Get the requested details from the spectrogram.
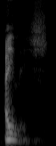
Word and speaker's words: Eilish: Eilish.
